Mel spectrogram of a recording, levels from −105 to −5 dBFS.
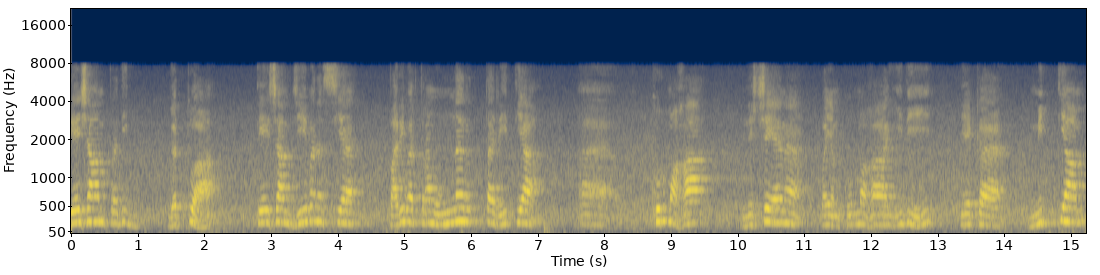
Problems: constant background noise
